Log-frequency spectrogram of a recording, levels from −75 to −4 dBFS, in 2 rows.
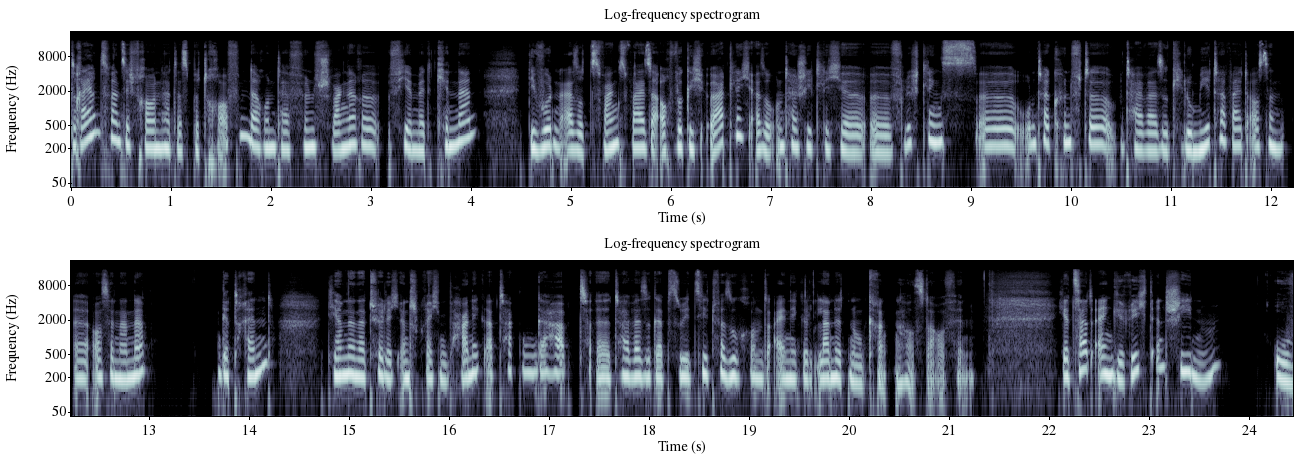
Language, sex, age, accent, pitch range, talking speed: German, female, 20-39, German, 195-245 Hz, 130 wpm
